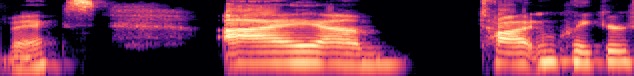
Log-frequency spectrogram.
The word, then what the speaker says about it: Mx: which is often used the non-binary MX um pronounced mix I um taught in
